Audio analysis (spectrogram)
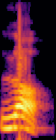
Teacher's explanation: जब हम इसका उच्चारण करते हैं तो हमारी जिह्वा बाएं से दाएं को जाती है और हवा बराबर से पास हो जाती है, ल, इस तरह से इसका उच्चारण होता है। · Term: पार्श्विक वर्ण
